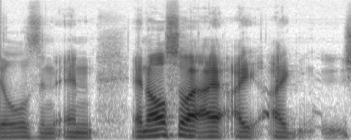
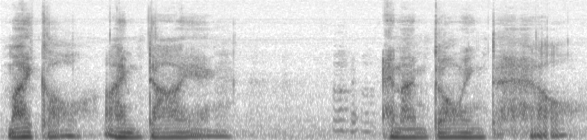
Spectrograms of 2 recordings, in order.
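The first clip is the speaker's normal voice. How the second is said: whisper; 12 dB quieter, slower than usual. Retold or imitated. Mother confides daily to son.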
